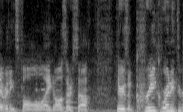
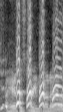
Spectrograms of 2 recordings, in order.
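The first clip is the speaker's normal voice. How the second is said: much higher, loud, pleading to be heard; excited insistence; 12 dB louder, faster than usual. Real, not acted. Husband insisting his dream be heard, excited. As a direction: insist over the laughter.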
